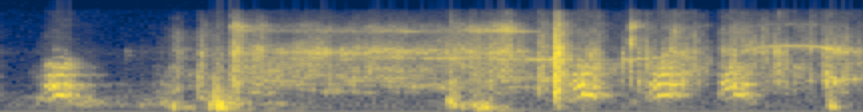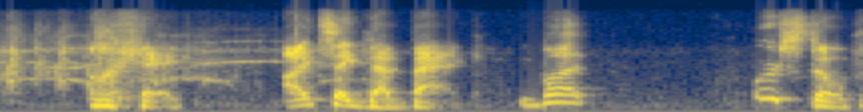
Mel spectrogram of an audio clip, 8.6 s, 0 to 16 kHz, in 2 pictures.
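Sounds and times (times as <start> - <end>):
dog barking: 0.2 - 0.6, 2.8 - 3.8
speech: 1.0 - 1.4, 4.8 - 5.2, 5.8 - 7.3, 8.1 - 8.6.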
